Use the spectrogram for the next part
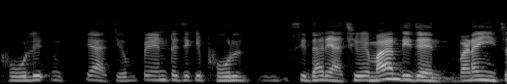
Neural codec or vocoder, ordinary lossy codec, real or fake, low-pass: none; none; real; 7.2 kHz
